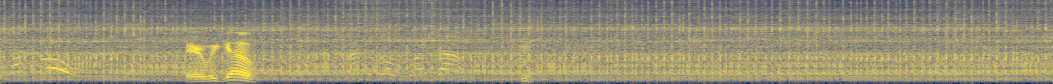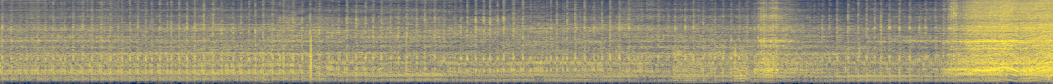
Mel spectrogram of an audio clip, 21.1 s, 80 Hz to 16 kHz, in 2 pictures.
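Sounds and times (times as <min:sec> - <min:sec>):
chainsaw engine running: 0:00.0 - 0:21.0.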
